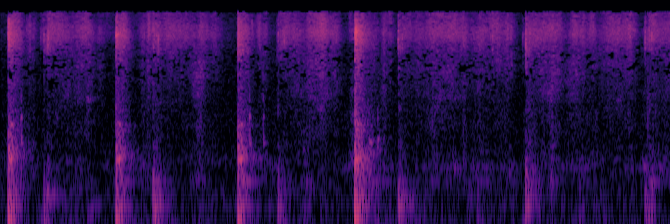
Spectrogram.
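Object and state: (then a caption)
Soft bread dough being patted. Bare fingertips and palms press and pat a large, soft, solid yellow ball of raisin bread dough on a marble-pattern counter. The result is an irregular series of soft, low, dull taps and moist squishing sounds, with a faint bright hiss above them.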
